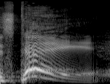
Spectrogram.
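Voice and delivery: loud, drawn-out preacher's cry; exhorting call. Real, not acted. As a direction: call it out to the whole congregation. Preacher exhorts congregation to repeat.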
